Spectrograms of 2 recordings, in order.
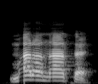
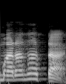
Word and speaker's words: Maranata: Deus todo-poderoso ele proverá Maranata como dizem os protestantes evangélicos com a tônica na penúltima sílaba ou Maranatha como dizemos nós católicos com a tônica na última sílaba não importa os todos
